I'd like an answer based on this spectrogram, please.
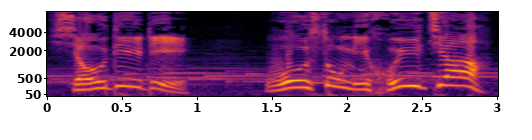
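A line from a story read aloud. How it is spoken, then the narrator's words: Loud reassuring bear. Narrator (Chinese): 大白熊大声说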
